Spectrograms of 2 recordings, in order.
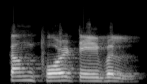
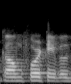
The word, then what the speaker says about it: comfortable: say the same like comfortable but it is not comfortable there are not four syllables only three syllables are there comfortable comfortable table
